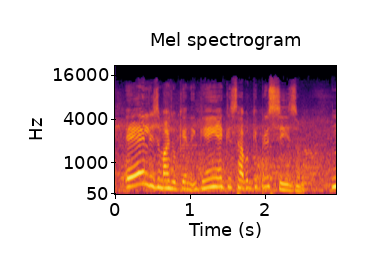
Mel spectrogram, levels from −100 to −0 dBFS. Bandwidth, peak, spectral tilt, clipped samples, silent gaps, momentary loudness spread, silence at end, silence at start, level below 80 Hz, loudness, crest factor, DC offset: 15 kHz; -2 dBFS; -4 dB/octave; under 0.1%; none; 9 LU; 0 s; 0 s; -44 dBFS; -16 LUFS; 14 dB; under 0.1%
